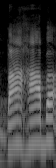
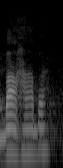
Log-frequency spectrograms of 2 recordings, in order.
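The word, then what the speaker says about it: Bar Harbor: and then we went to Bahaba. I learned that's how they say it up there, Bahaba.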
